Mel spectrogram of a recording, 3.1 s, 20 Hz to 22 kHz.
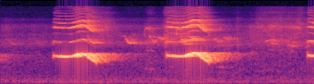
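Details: Asian koel calling from a peepal and banyan tree beside a Shiva-Kali temple in spring, 5 April 2025, giving two loud, clear 'ku-oo' notes about a second apart, each swelling then sliding down; faint chatter of other birds.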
